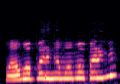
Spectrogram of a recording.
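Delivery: high, loud sing-song cooing; cooing baby talk. Acted. Uncle hushes crying newborn, cooing baby talk. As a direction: coo brightly to hush a baby.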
